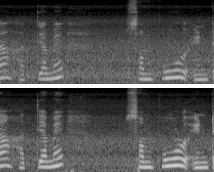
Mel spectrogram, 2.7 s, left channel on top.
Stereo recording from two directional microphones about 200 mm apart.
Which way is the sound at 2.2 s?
40° right (ahead or behind).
